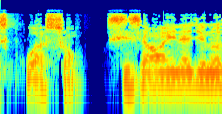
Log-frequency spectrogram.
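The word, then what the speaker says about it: Poisson: No se pronuncia poison, se pronuncia cuazo. Profe, pero ¿por qué si ahí dice poison? Sí, yo lo sé, pero se pronuncia cuazón.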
